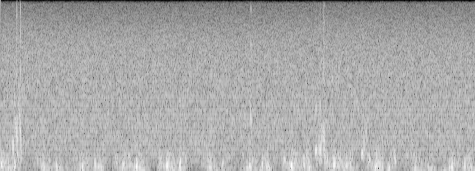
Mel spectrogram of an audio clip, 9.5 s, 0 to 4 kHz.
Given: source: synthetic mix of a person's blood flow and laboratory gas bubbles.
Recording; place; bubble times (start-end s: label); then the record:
Doppler ultrasound of blood flow; precordium
0.21-0.45 s: bubbles
4.97-5.05 s: bubbles
6.27-6.53 s: bubbles
7.18-7.35 s: bubbles
7.84-7.95 s: bubbles
From the record:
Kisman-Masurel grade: 122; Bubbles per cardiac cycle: 1 to 2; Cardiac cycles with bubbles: 10 to 50%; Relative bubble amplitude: moderate (0.250 to 0.450); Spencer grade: 2 (many but less than half of the cardiac periods contain bubble signals, singularly or in groups); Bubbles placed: anywhere in the cardiac cycle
